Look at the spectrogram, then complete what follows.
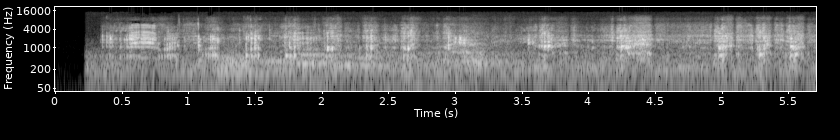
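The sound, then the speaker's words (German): Greeting calls of a wild boar: many short, rough grunts and snorts in quick, irregular succession, fairly loud and heard without other sounds. “Das sind Begrüssungslaut von einem Wildschwein, so wie im Museum mit noch anderen Leuten in dieser Ausstellung kann hören.”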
